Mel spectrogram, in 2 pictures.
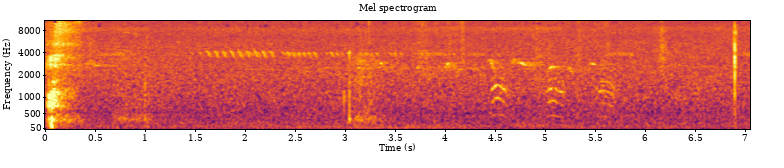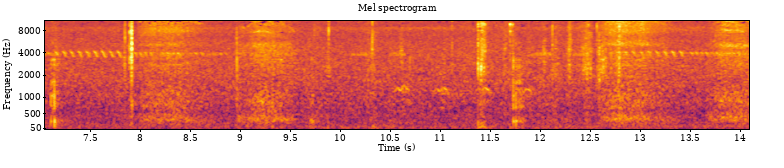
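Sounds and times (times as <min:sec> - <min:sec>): bird chirping: 0:00.3 - 0:06.0, 0:06.9 - 0:12.2
faint high insect trill: 0:01.4 - 0:06.0, 0:07.0 - 0:09.5.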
